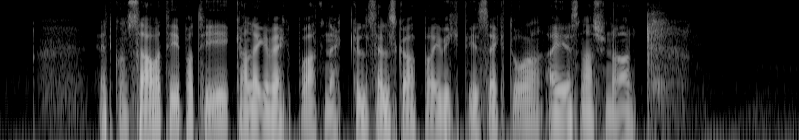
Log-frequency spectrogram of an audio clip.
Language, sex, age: Norwegian, male, 27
